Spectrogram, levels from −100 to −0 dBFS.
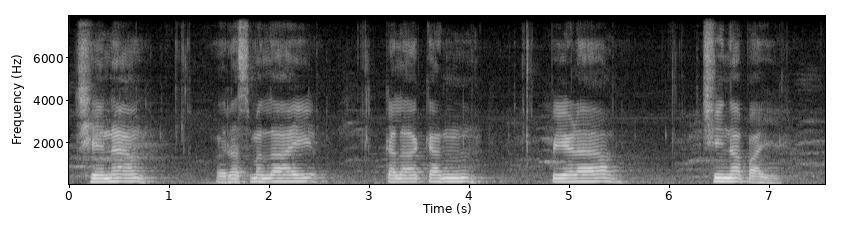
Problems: constant background noise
